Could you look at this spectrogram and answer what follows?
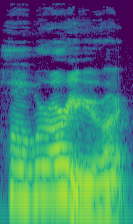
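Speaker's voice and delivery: mock sweet parent. Dad mocks calling out to kids he can already see, sing-song and high. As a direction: ask like a parent faking not knowing. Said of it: "I'm not gonna be like".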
